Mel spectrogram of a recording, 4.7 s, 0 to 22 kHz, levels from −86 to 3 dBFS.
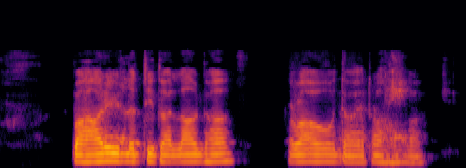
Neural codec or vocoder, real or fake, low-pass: codec, 16 kHz, 4 kbps, X-Codec, WavLM features, trained on Multilingual LibriSpeech; fake; 7.2 kHz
